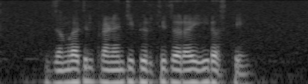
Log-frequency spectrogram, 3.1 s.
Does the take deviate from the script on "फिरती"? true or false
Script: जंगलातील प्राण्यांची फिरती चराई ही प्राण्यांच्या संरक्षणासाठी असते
false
